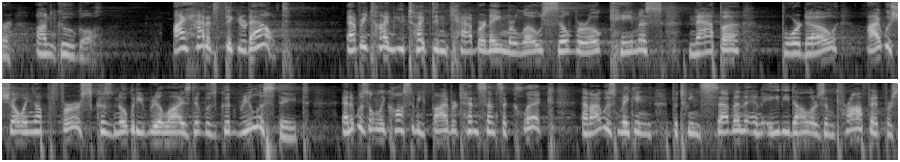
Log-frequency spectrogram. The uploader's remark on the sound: PRSM2018 in Nashville, Tennesee. This keynote I did recently in Nashville at PRSM2018. Close it out with a fire Q&A session.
